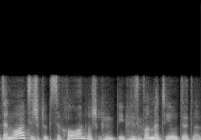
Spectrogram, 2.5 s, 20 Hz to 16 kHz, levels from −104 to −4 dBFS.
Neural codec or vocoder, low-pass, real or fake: codec, 16 kHz, 0.5 kbps, FreqCodec, larger model; 7.2 kHz; fake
